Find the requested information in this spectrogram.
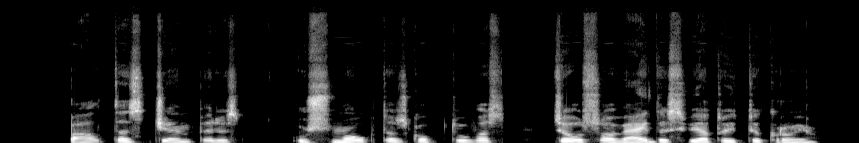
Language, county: Lithuanian, Vilnius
